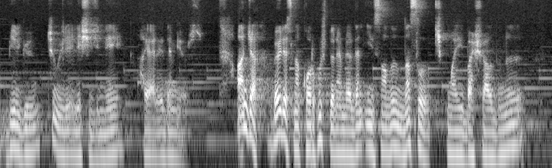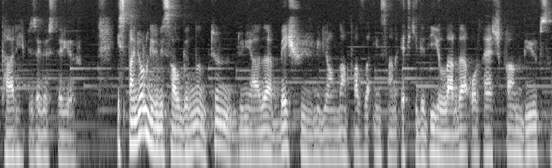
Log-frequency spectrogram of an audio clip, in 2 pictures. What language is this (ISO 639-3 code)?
tur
